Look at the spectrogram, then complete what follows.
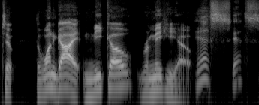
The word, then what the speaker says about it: Remigio: The one guy, Nico Remigio. Yes. The M is silent, not Remigio. People are going to say Remigio the whole time until he's a star.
